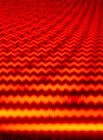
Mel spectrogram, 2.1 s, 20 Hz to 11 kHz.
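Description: Nord Stage 3 synth lead patch holding one sustained note with vibrato. The vibrato rate is being turned down from about 6.7 Hz to 5.8 Hz, so the pitch wobble slows across the note.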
